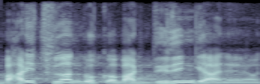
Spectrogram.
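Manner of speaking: normal talking voice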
